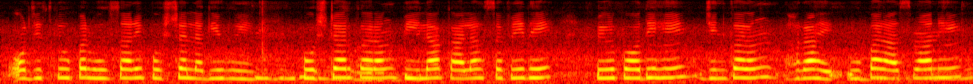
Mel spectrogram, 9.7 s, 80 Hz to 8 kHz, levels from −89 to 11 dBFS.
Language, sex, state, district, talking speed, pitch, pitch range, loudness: Hindi, female, Chhattisgarh, Jashpur, 180 wpm, 300 Hz, 295-315 Hz, -21 LUFS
